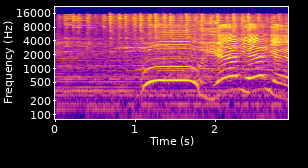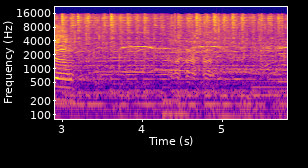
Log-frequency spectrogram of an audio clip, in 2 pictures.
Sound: crowd cheers

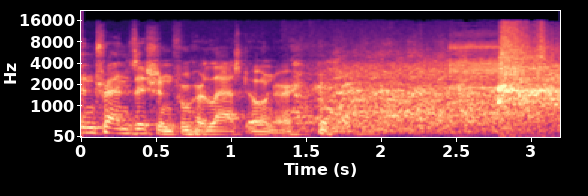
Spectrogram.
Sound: door buzzer

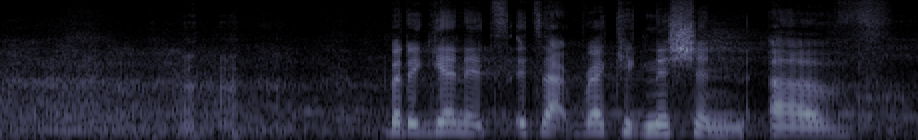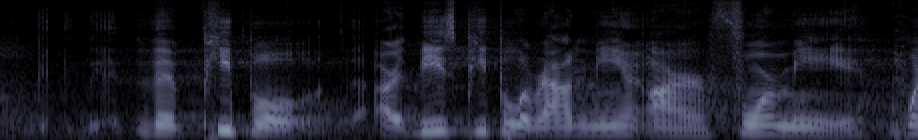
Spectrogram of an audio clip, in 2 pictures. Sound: laughter

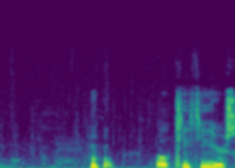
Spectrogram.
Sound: Sarah chuckling

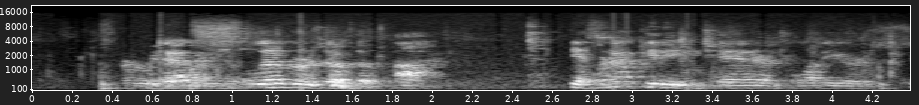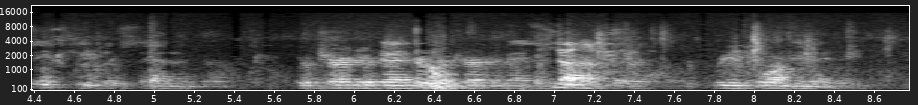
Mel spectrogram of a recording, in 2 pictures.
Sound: indistinct chatter

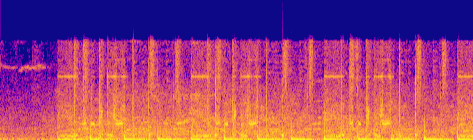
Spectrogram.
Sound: crowd chattering; upbeat techno music

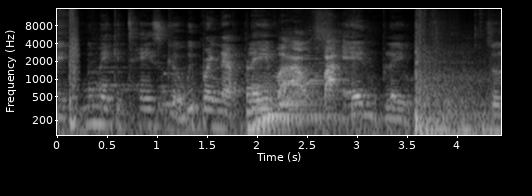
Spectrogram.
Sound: none

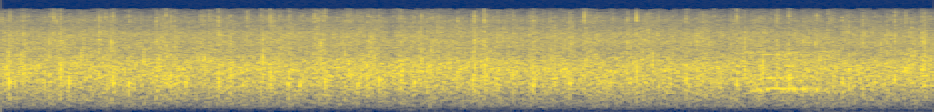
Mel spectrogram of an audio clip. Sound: applause

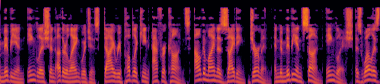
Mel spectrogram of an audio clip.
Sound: German

